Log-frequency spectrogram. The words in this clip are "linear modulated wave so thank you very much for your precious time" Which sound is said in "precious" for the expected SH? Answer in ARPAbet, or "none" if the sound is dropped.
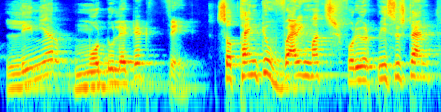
S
